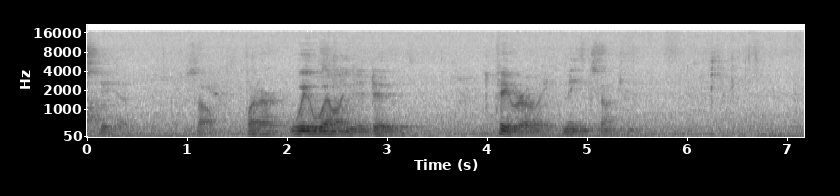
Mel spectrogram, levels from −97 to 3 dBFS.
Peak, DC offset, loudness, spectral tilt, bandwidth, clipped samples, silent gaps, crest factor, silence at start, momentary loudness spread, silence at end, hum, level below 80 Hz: -8 dBFS; under 0.1%; -27 LUFS; -6 dB/octave; 17 kHz; under 0.1%; none; 22 dB; 0 s; 19 LU; 0 s; none; -46 dBFS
